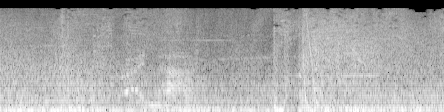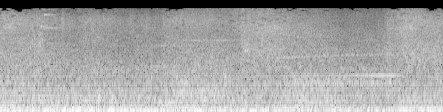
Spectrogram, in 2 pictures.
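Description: Sword slashes clash with sharp impacts.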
